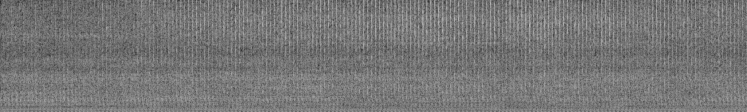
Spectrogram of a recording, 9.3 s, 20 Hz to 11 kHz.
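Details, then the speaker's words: Cheap never-used lawnmower after missing parts replaced and secondhand carburetor springs fitted, on a 15-minute test run after initially smoking and spitting water and debris from the exhaust; steady even single-cylinder putter, running normally. "okay as you can hear in the background that little lawnmower is now on its test I'm gonna run it for about 15 minutes solid"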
